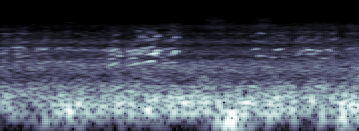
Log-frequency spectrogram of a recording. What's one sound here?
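A flock of geese calls faintly overhead.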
